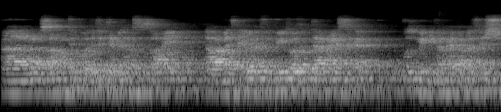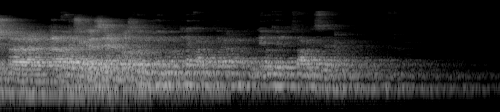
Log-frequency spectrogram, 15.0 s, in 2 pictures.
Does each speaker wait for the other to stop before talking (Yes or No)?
No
